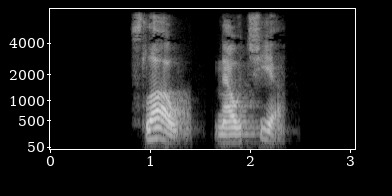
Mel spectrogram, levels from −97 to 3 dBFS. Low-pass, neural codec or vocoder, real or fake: 7.2 kHz; none; real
